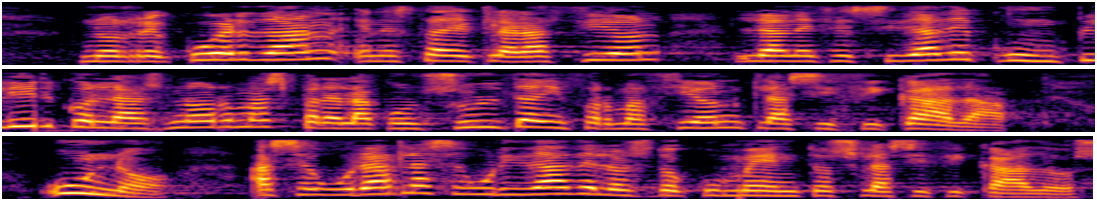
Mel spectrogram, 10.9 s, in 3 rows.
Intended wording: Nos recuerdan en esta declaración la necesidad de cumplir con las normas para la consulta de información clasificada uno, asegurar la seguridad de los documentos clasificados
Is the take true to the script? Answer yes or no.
yes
